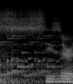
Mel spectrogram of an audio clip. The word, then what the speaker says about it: Caesar: I think that blew your mind was finding out that Caesar is actually pronounced closer to Kaiser than it is the Tsar.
